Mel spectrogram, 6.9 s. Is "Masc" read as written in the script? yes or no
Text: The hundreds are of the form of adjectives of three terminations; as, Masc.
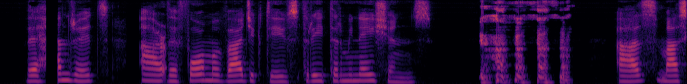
yes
